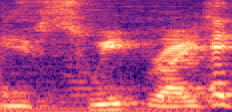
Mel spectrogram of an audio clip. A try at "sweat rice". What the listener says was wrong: It's not sweet, it's sweat rice.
